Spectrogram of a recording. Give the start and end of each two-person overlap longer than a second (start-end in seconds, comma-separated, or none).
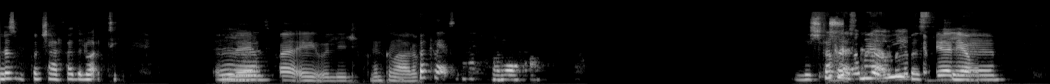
8.3-9.9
